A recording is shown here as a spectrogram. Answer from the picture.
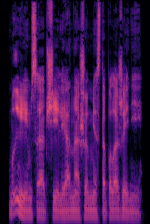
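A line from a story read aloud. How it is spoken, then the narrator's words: Calm. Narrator (Russian): спокойно ответил Клык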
